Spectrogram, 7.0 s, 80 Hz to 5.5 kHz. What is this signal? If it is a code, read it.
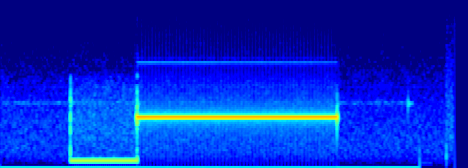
Two-tone page, heard as a one-second tone, then a three-second tone, about 350 then 1750 Hz. It is heard from 1.1 to 5.1 s.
